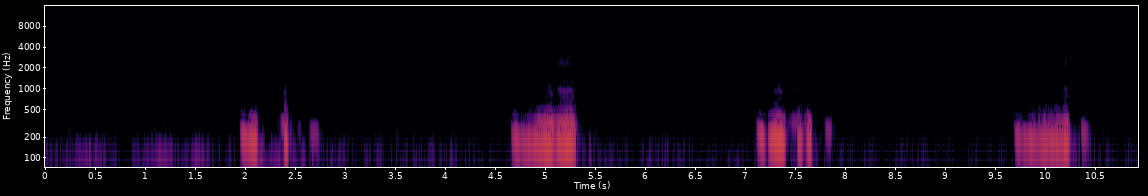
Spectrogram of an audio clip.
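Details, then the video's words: Pet cat Kkomi sleeping at someone's feet at bedtime, snoring loudly indoors: four deep, rasping, throaty breaths, each about half a second to a second long, spaced about two and a half seconds apart, with a faint low hum between them. "고양이 코고는 소리 들어 보실래요?"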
